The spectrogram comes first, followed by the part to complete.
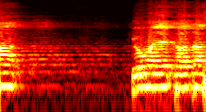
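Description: A man's loud speech through a microphone, delivered in long, drawn-out held syllables in a chant-like rhythm, with a pause of about a second between two phrases.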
